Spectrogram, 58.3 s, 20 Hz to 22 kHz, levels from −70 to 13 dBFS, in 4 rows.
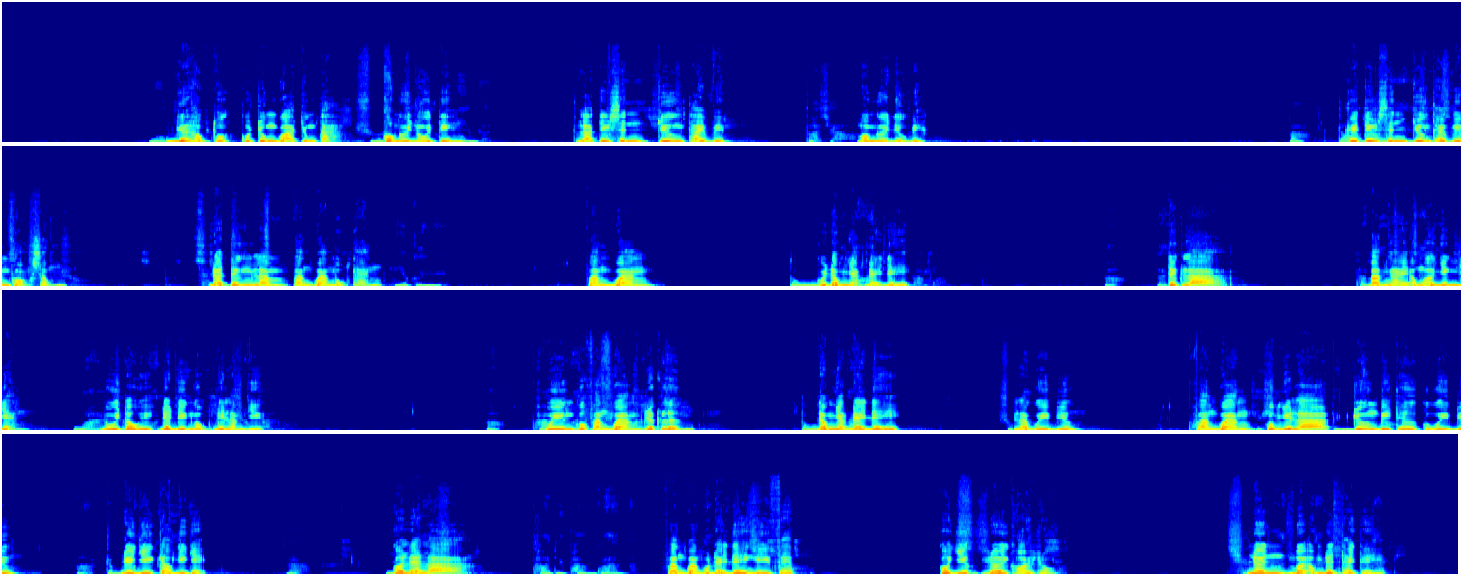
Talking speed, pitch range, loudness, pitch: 115 wpm, 85-120 Hz, -16 LUFS, 100 Hz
